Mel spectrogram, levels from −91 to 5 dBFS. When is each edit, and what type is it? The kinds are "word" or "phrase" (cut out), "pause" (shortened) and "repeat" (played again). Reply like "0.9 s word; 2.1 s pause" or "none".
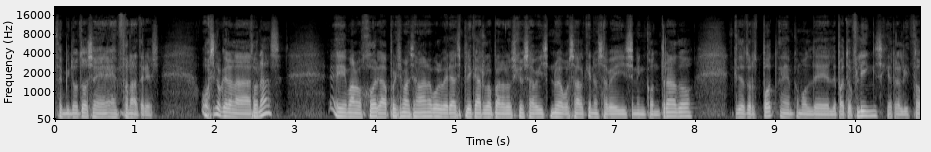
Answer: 2.0 s word; 2.4 s word; 4.0 s word; 6.2 s word; 6.6 s word; 7.2 s word; 8.5 s word; 9.2 s word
